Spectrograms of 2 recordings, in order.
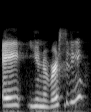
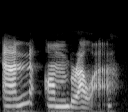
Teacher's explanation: because of the way we pronounce that letter u it kind of starts with the y sound not really a vowel sound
